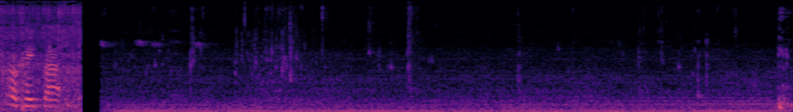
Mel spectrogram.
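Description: Water laps and drips softly around a floating swimmer.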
